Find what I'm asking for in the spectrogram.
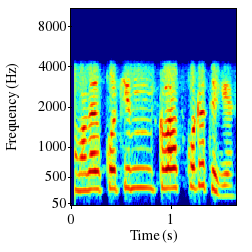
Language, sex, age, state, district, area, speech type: Bengali, female, 18-30, West Bengal, Malda, urban, conversation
